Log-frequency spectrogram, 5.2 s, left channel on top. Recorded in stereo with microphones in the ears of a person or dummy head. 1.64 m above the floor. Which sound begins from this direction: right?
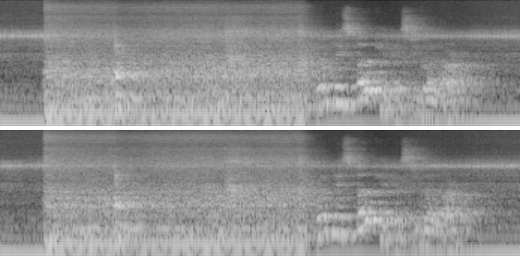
A zipper, at 0.4 s.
